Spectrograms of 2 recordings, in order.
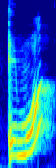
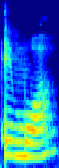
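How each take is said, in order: First: The pitch rises at the end. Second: The pitch falls at the end. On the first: "the first question with the rising intonation" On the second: "the second question with the falling intonation"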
